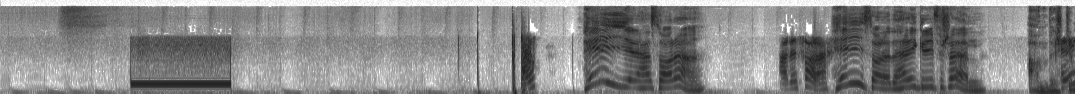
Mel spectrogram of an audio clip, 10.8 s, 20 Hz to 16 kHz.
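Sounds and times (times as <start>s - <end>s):
faint rhythmic low background: 0.0s - 10.7s
buzzy phone ringback tone of a call waiting to be answered: 1.3s - 2.3s
speech: 6.3s - 7.2s, 7.8s - 10.7s.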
